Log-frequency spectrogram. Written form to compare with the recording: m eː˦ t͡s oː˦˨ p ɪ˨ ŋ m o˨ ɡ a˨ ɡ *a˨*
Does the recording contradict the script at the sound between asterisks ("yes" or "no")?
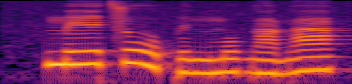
yes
